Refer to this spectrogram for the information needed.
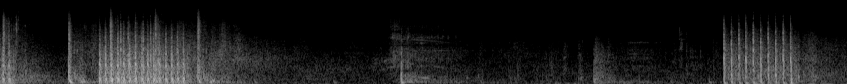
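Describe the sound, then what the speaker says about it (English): An enemy sentry gun firing in Call of Duty: Modern Warfare, loud close bursts of rapid automatic gunfire, a long burst early and another near the end, with scattered single shots and impacts between. "Enemy sentry gun active."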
